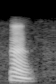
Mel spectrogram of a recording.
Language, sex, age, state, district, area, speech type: Bengali, male, 30-45, West Bengal, Jalpaiguri, rural, conversation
